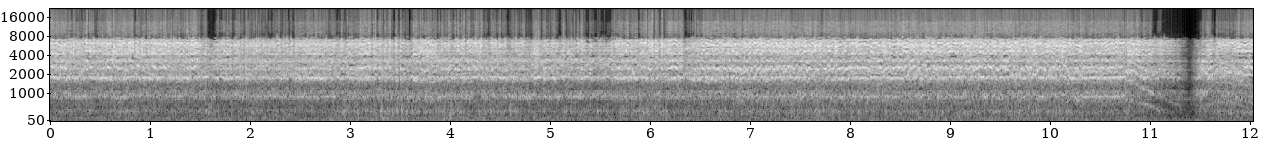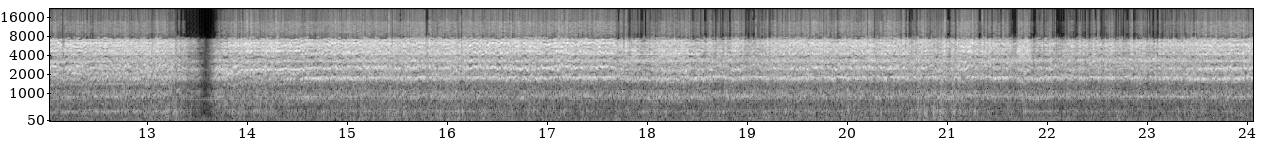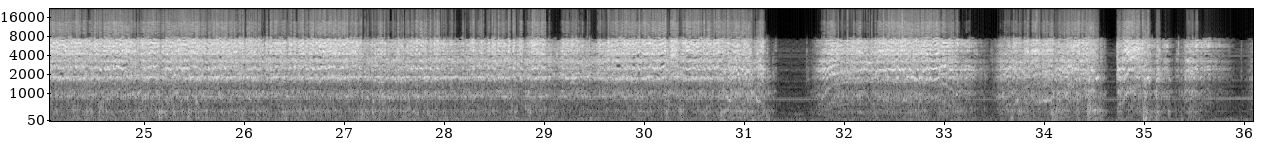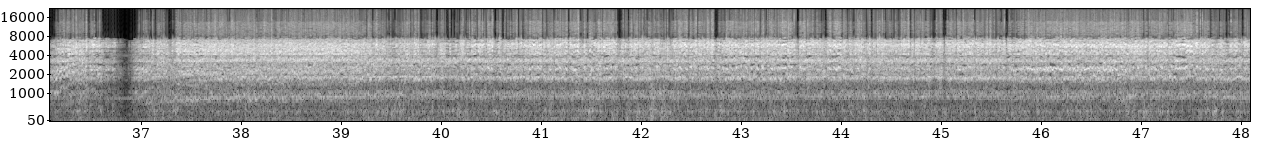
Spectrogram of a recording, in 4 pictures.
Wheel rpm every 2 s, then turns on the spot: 230, 230, 230, 220, 210, 140, 160, 210, 220, 220, 230, 230, 230, 230, 230, 160, 130, 110, 100, 210, 240, 230, 230, 220.
32-34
